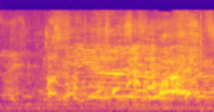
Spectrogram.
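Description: Several people chattering close to the microphone, overlapping voices that start about half a second in and grow louder toward the end, over a steady low hum.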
